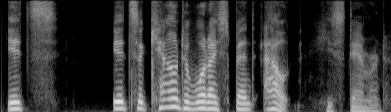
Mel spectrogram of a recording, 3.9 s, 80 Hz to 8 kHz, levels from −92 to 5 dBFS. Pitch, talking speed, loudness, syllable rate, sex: 145 Hz, 125 wpm, -19 LUFS, 4.4 syllables/s, male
